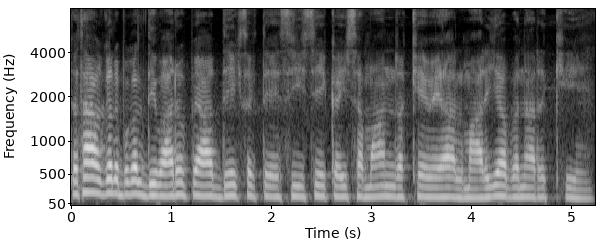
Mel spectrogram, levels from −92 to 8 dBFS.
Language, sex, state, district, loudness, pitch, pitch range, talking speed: Hindi, male, Bihar, East Champaran, -18 LUFS, 160 Hz, 150-170 Hz, 215 wpm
